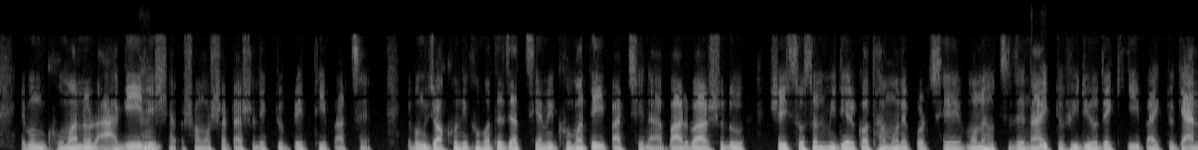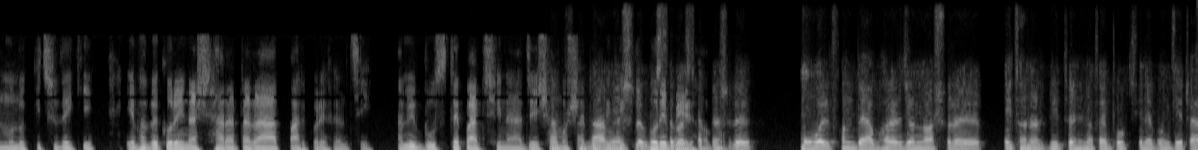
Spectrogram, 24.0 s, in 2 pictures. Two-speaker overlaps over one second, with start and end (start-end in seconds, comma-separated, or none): 17.5-19.1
